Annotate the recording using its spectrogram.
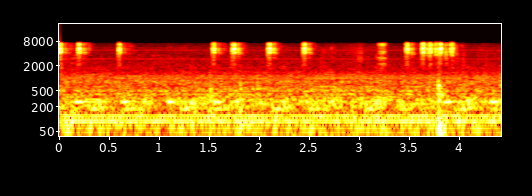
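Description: Hands fiddling with jumper wires and their connectors: short, light scratchy clicks every few tenths of a second, coming in a quick cluster near the end.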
